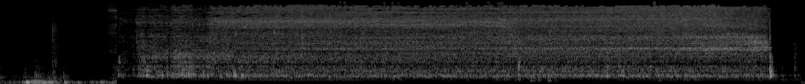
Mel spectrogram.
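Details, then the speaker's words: Toilet tank refilling after installing a new universal Fluidmaster fill valve: steady even hiss of water rushing in, no hammering or squeal; normal tank refill. "We're gonna slowly turn our water back on and fill it back up."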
